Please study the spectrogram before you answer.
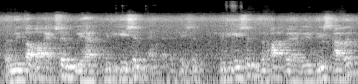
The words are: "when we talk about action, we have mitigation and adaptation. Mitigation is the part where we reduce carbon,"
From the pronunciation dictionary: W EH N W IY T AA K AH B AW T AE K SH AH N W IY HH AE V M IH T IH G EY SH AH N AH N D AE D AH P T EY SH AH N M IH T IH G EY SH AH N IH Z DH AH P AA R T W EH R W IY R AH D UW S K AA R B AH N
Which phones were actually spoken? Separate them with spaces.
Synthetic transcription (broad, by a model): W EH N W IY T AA AH B AW T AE K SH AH N W IY HH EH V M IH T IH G EY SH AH N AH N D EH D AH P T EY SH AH N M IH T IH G EY SH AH N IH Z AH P AA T W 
